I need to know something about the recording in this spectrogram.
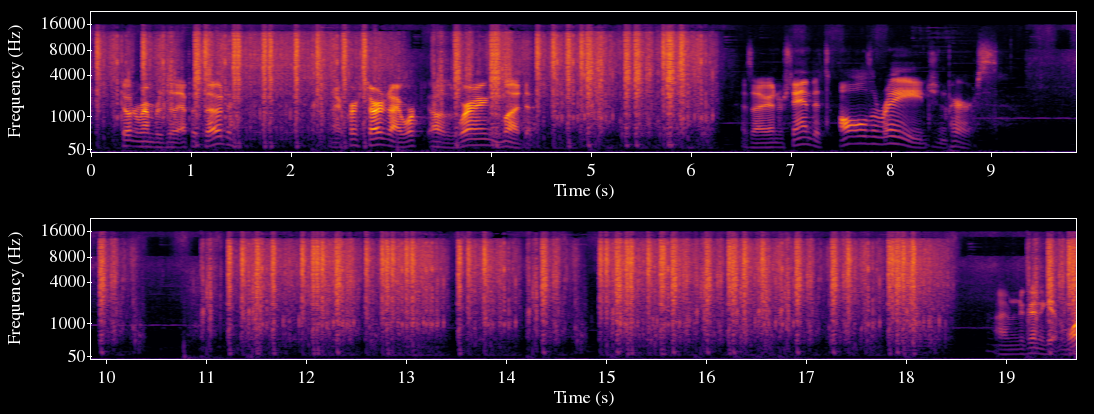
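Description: Grass and dirt crunch in quick, repeated crackles as they are broken.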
